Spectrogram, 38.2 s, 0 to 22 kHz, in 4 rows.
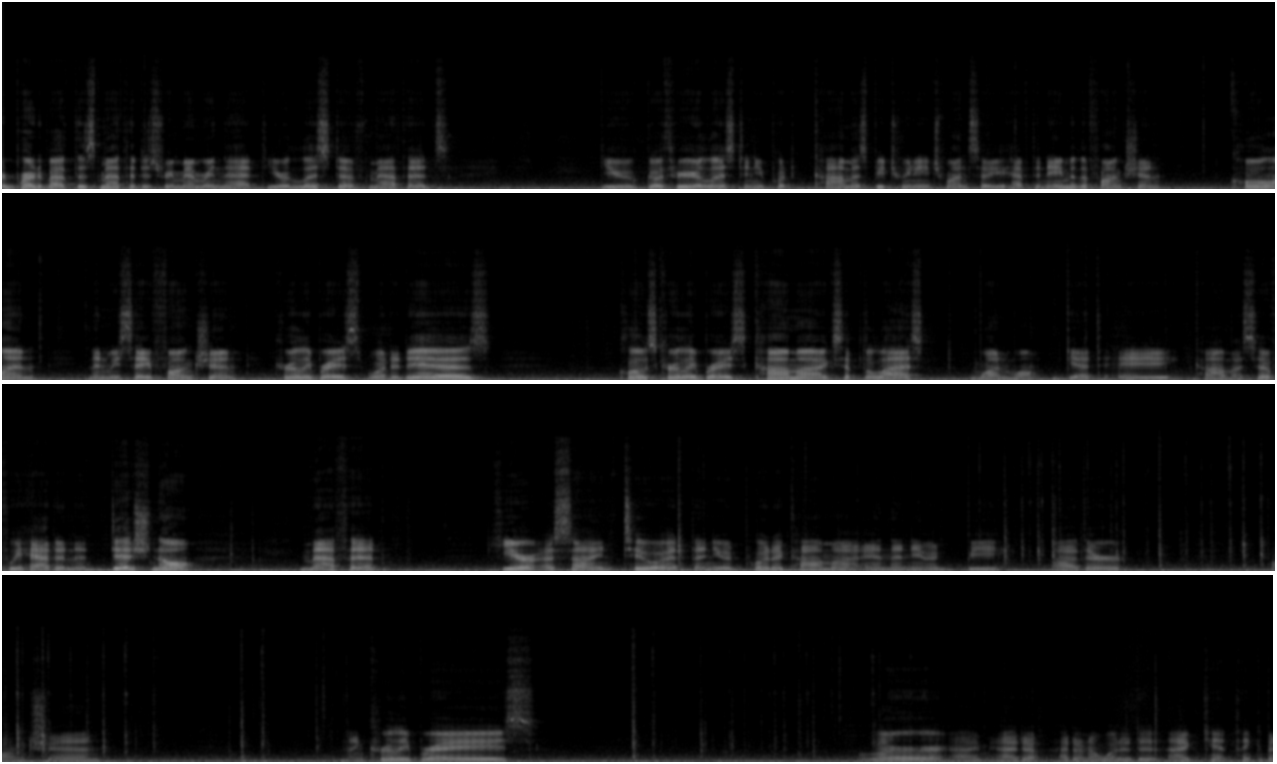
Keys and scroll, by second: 24.0 typing, 26.9-30.9 typing, 33.1-35.8 typing.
